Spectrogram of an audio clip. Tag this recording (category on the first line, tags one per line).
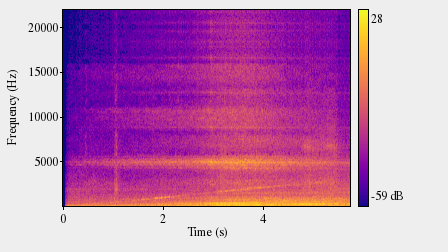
Soundscapes > Urban
streetcar
transport
tram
